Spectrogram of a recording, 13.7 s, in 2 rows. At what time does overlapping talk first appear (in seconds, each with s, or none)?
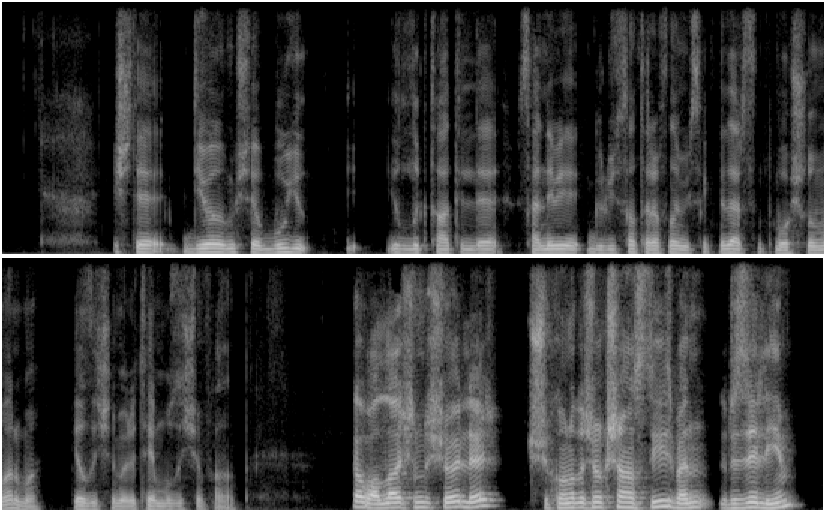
none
